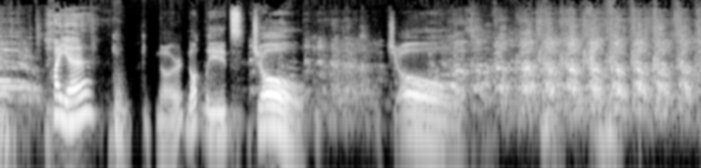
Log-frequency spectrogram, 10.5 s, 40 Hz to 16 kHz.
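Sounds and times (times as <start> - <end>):
crowd cheering and chanting: 0.0 - 0.8, 6.0 - 10.5
speech: 0.8 - 4.9, 5.8 - 7.2, 7.8 - 9.4
laughter: 3.5 - 10.5.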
